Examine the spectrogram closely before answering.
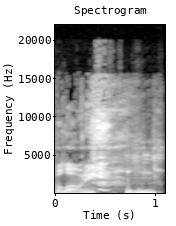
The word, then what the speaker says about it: Bologna: He plays James Caan's brother, Leo, and his name is Joe Baloney.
